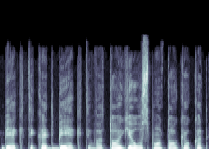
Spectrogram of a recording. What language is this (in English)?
Lithuanian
